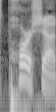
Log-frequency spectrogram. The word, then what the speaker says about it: Porsche: it's all these things by the way it's Portia to all the people who pronounce a Porsche you drive me insane okay Portia anyway I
